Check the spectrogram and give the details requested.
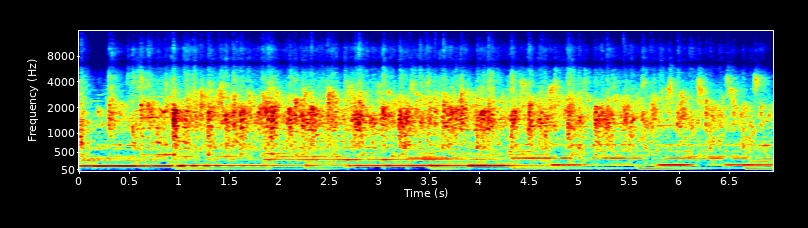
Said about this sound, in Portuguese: Vocês estão aplaudindo?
